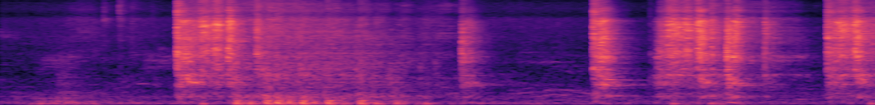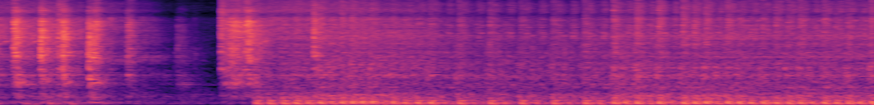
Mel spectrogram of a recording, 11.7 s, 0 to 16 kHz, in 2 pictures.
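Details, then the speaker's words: 2020 Bajaj Boxer X150 motorcycle restarted in neutral right after oil and oil-filter cover ring change: cranks, catches, surges and cuts out in uneven bursts, then rougher idle and engine stops; owner attributes it to electronics sensing fault after oil fully drained. "you can hear clearly, you will see there is a change of how the engine is rolling. Now the engine is off."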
